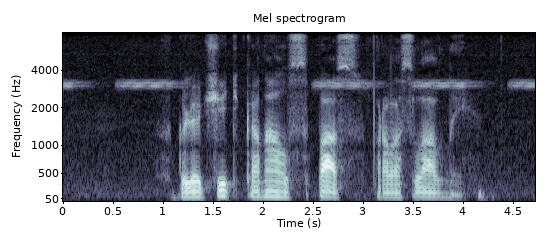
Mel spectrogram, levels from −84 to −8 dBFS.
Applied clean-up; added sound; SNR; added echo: none; Alarm; 18 dB; none.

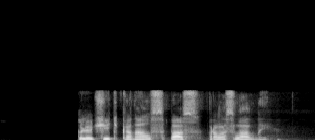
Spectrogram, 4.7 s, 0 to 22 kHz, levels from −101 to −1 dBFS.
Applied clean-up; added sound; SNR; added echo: neural mask model DeepFilterNet 3.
